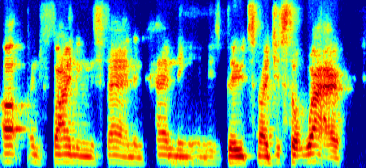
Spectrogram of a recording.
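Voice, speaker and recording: Bright and sharp in tone, a man with an English accent talks at a moderate pace in a medium pitch. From England. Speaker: advertising executive. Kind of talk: panel discussion.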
